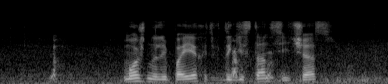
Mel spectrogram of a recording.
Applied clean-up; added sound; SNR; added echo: none; Dog; 12 dB; none.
